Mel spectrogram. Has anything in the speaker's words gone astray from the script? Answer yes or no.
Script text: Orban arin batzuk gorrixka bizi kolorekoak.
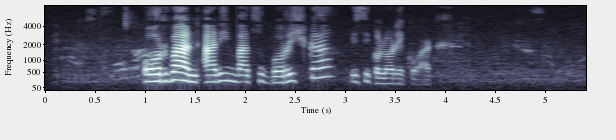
no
